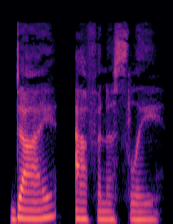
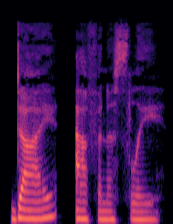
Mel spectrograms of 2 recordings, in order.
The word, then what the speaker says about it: diaphanously: Diaphanously. Now read the syllables shown on the screen naturally. Di af uh nus li. Diaphanously. Emphasize AF and keep nusly soft.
